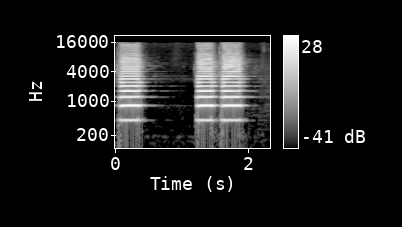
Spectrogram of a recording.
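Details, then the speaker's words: 2003 Honda Element, old horn sounded like a goose, replaced with FIAMM low-tone Freeway Blaster, hood and bumper still open: three short loud toots, clear steady pitch, no rasp; quieter than hoped but strong. "it wasn't as loud as I hoped it would be but it's still much better than the goose sound so here is the new Sehorne"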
